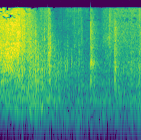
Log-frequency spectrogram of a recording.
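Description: Plastic wrapping being pulled off a laptop: a loud crinkling rustle of thin plastic film in the first half second, then quieter rustling with a couple of small clicks.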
